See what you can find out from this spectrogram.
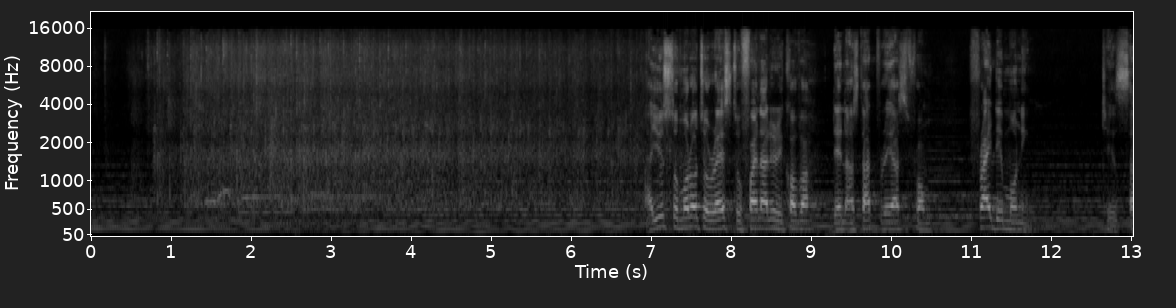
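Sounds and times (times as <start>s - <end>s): soft keyboard pad chords: 0.0s - 13.0s
congregation applauding: 0.5s - 7.9s.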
